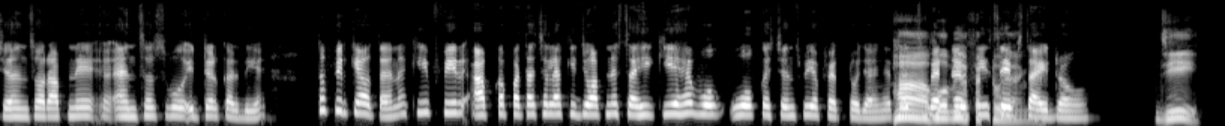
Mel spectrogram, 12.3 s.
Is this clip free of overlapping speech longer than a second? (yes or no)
no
